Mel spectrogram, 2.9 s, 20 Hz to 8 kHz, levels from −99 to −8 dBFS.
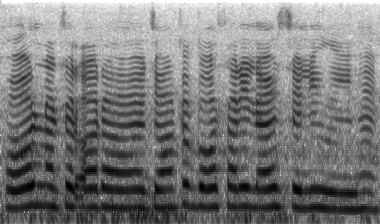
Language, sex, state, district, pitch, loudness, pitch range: Hindi, female, Chandigarh, Chandigarh, 245 Hz, -13 LUFS, 240-255 Hz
